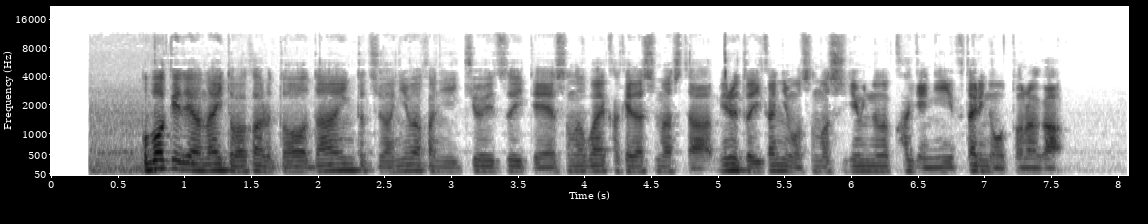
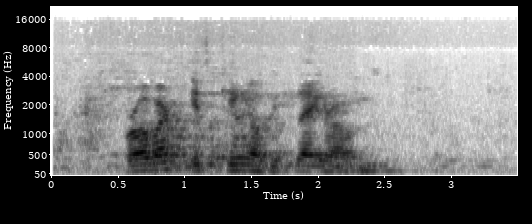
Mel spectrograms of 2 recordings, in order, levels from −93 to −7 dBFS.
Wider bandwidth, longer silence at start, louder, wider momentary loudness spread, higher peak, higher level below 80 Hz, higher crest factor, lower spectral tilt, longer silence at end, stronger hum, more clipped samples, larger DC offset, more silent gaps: second, 11.5 kHz vs 16 kHz; first, 0.3 s vs 0.05 s; second, -24 LUFS vs -17 LUFS; second, 12 LU vs 17 LU; about the same, 0 dBFS vs 0 dBFS; second, -64 dBFS vs -56 dBFS; first, 24 dB vs 18 dB; second, -5.5 dB/octave vs -7 dB/octave; second, 0.5 s vs 0.9 s; neither; neither; neither; neither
